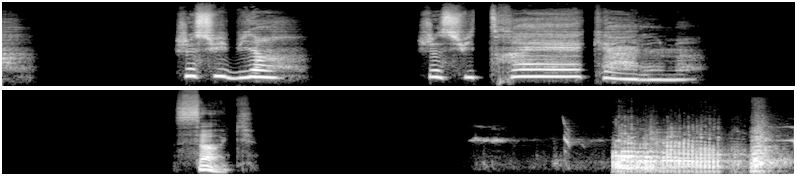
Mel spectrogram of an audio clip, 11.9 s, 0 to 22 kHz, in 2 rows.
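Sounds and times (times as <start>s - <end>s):
speech: 1.4s - 2.3s, 3.1s - 5.3s, 7.3s - 7.9s, 10.5s - 11.0s
lion roaring: 10.5s - 11.8s.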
